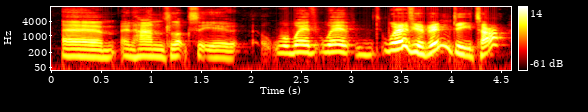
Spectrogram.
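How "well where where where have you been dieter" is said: hammed-up German accent, pitched high and loud; a jolly German fan greeting his mate in a bad German accent; terrible German accent. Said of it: "another terrible accent".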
